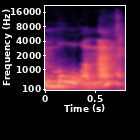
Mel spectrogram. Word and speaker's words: måne: That is how you pronounce this word, måne. It's an O.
